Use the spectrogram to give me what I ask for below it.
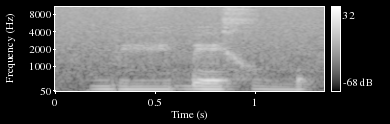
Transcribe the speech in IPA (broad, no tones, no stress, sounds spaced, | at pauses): bʱ e̤ ɓ e x o̤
